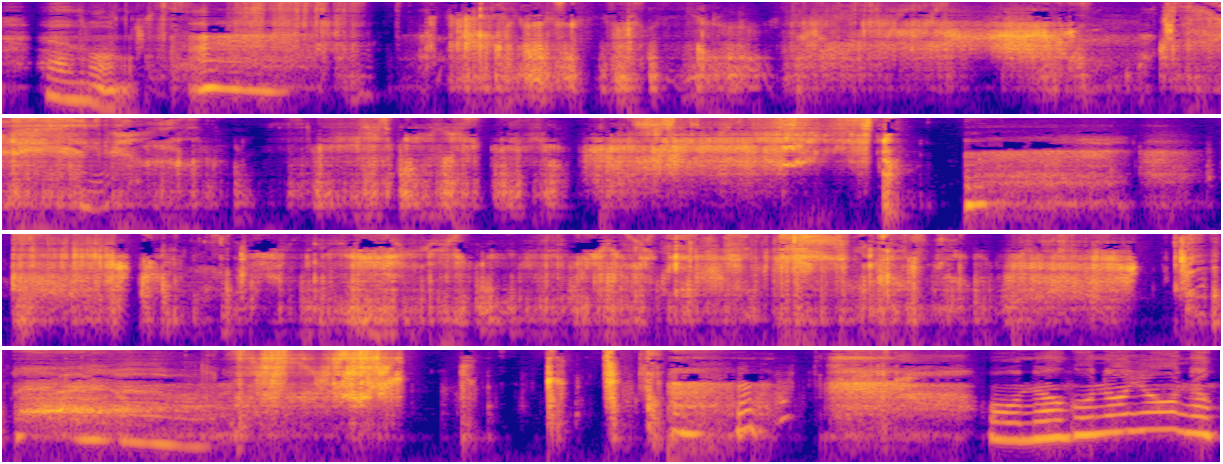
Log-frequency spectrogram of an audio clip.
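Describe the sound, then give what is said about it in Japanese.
Wet slurping, licking and sucking mouth sounds run almost continuously in irregular bursts, with occasional soft breathy vocal noises mixed in. “今度はすするように、甘く、ねっとりと舐めしゃぶってやるわ。”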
